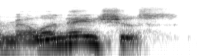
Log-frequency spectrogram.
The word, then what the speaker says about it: melanous: you have more melanin you're melanous which rhymes with spacious and gracious and efficacious it's a good thing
